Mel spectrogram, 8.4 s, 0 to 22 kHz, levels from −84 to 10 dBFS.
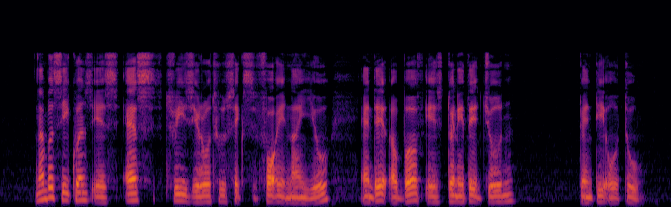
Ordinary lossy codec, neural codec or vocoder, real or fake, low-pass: none; codec, 16 kHz, 16 kbps, FreqCodec, larger model; fake; none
